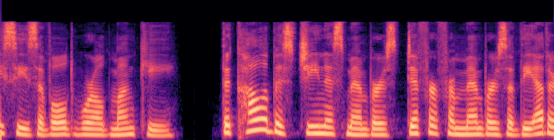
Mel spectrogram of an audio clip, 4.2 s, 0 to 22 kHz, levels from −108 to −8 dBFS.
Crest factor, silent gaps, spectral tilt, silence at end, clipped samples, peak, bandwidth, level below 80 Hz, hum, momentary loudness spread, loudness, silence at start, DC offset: 14 dB; 1.45-1.56 s; -5 dB/octave; 0 s; under 0.1%; -6 dBFS; 12 kHz; -76 dBFS; none; 8 LU; -21 LUFS; 0 s; under 0.1%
